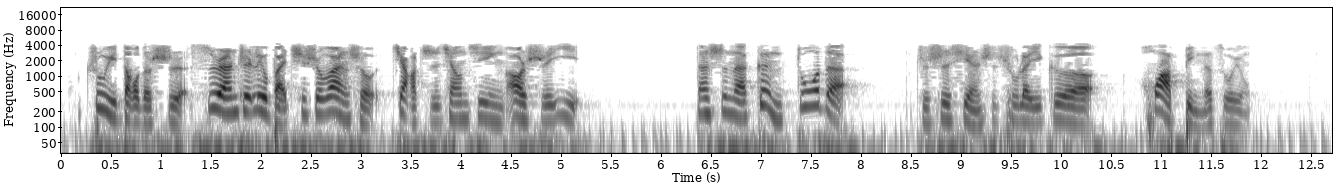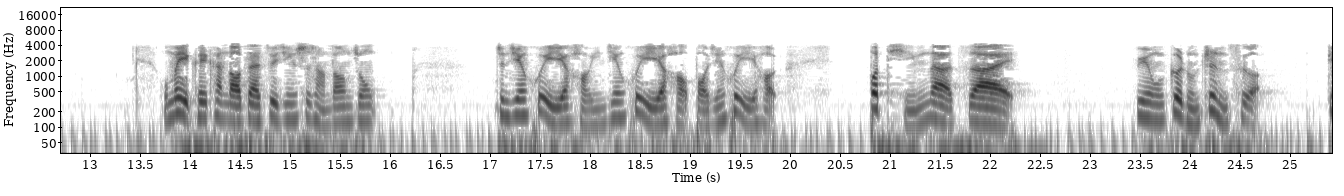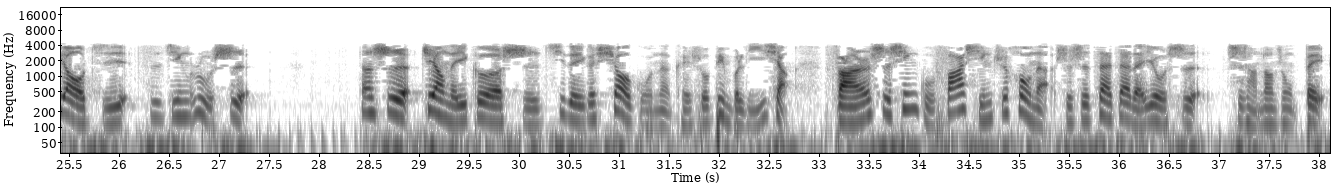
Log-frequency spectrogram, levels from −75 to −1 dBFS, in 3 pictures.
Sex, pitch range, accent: male, 110-160 Hz, native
